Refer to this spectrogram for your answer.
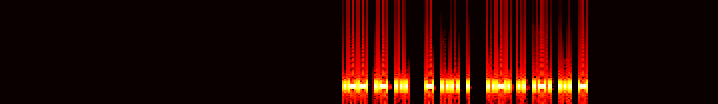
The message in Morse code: WAS THE FIRST

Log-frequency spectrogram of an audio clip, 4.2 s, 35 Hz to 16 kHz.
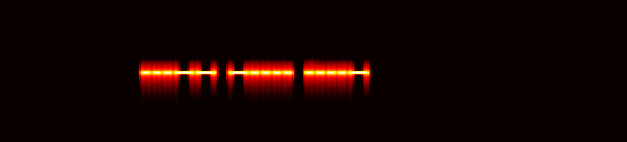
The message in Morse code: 364

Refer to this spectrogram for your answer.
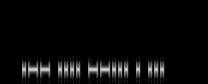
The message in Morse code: WH7ES

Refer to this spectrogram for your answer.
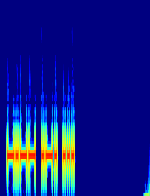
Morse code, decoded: YRS

